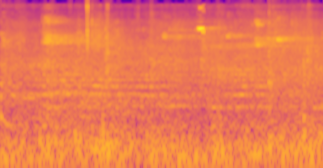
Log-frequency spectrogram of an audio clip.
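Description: Reverberant gymnasium ambience: distant chatter of players, balls thudding on the hardwood floor and a steady low rumble.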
